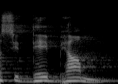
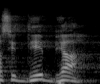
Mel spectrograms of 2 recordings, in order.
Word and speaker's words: सिद्धेभ्यः: नमः भी नहीं नमः ओम नमः सिद्धेभ्या नहीं सिद्धे नहीं सिद्धेभ्यः नहीं सिद्धेभ्यः भ और य दोनों को जोड़कर आगे विसर्ग सिद्धेभ्यः सिद्धेभ्यः भ्यः सिद्धेभ्यः सिद्धेभ्यः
